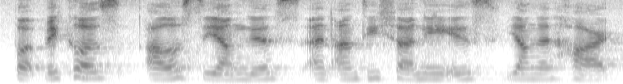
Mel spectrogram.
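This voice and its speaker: A woman's voice: medium pitch, level tone, brisk, pushed and bright. A young woman from Australia sharing a testimony about a mission trip with a congregation, earnest, with frequent fillers. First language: English. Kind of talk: prepared testimony talk to a congregation.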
